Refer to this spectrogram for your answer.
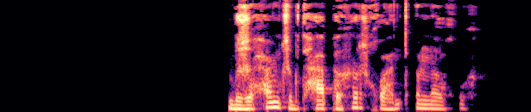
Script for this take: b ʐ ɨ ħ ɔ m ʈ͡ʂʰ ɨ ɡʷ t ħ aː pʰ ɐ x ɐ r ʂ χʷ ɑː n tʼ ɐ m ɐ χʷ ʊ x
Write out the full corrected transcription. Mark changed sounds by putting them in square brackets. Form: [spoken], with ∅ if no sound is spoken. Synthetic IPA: b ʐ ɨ ħ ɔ m ʈ͡ʂʰ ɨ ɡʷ t ħ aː pʰ ɐ x ɐ r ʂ χʷ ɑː n tʼ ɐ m ɐ χʷ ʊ x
